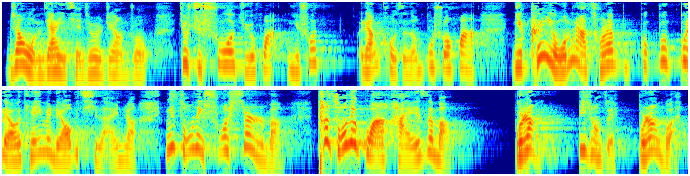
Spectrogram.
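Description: A woman giving a sermon-style testimony, animated and often laughing, who keeps putting rhetorical questions to her listeners. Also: on the high side, fairly quick. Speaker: church speaker sharing testimony.

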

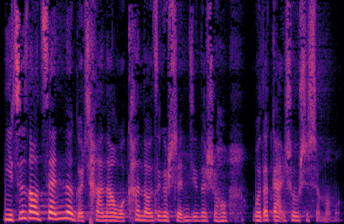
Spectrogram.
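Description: A woman preaching a sermon, telling stories in an animated, emphatic way with sudden loud peaks. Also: mid-range voice, fast talker.

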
